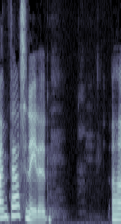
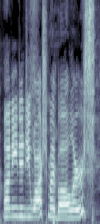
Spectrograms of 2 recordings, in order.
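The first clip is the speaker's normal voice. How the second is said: mock wife; 6 semitones higher, 8 dB louder than usual. Mock wife asking husband.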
